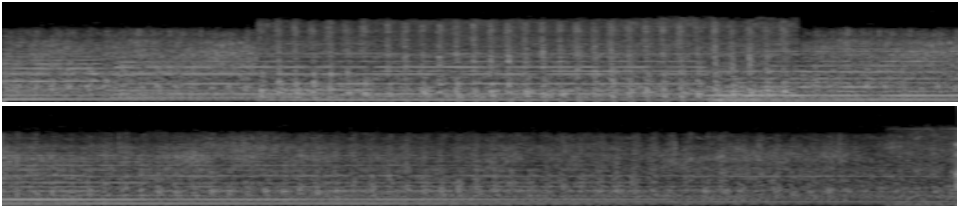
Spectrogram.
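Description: A police helicopter's rotor and engine drone steadily overhead with a rapid chopping beat early on, the tone holding at a moderate level and fading slightly toward the end.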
